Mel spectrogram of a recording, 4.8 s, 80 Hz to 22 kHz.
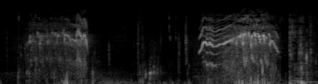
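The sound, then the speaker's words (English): Two bursts of shrill, warbling squeaks, like air whistling through a small hole in a 5-litre water bottle as someone takes a sip, each lasting about a second, with faint gulping underneath. “Can you hear that? It's got a weird hole in it when you drink.”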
